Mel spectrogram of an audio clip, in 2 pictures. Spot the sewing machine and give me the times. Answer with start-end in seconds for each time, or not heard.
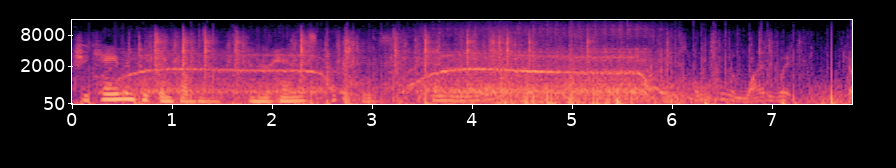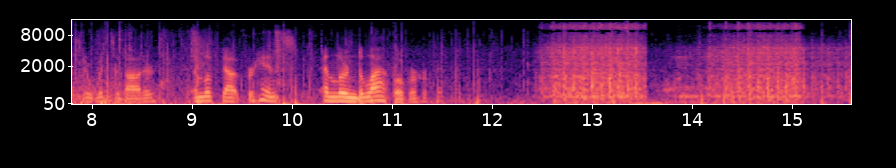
0.1-6.2, 12.4-15.5.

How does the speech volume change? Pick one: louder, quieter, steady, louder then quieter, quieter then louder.
quieter then louder.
